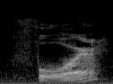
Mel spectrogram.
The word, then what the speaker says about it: forehead: Forehead, forehead. Você praticamente não pronuncia esse E aqui.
